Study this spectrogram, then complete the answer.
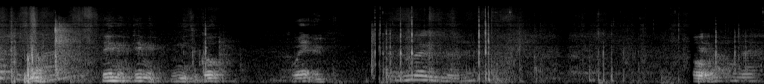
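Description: Young men talk with animation close by.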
